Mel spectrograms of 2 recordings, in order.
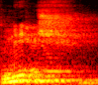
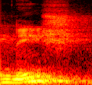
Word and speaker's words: niche: niche uh niche client niche if you pronounce it incorrectly niche if you're british for a niche clientele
